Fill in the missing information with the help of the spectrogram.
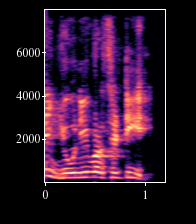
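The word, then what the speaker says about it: university: एन आएगा य पर इसे बोलते यूनिवर्सिटी या का साउंड आता है इसमें भी या तो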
